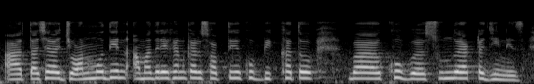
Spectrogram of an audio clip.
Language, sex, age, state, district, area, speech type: Bengali, female, 45-60, West Bengal, Bankura, urban, spontaneous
